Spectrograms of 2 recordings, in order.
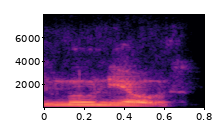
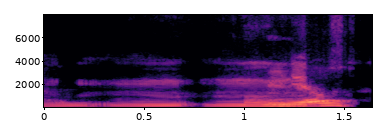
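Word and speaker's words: Muñoz: I think it's Munoz. Yeah, Munoz.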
